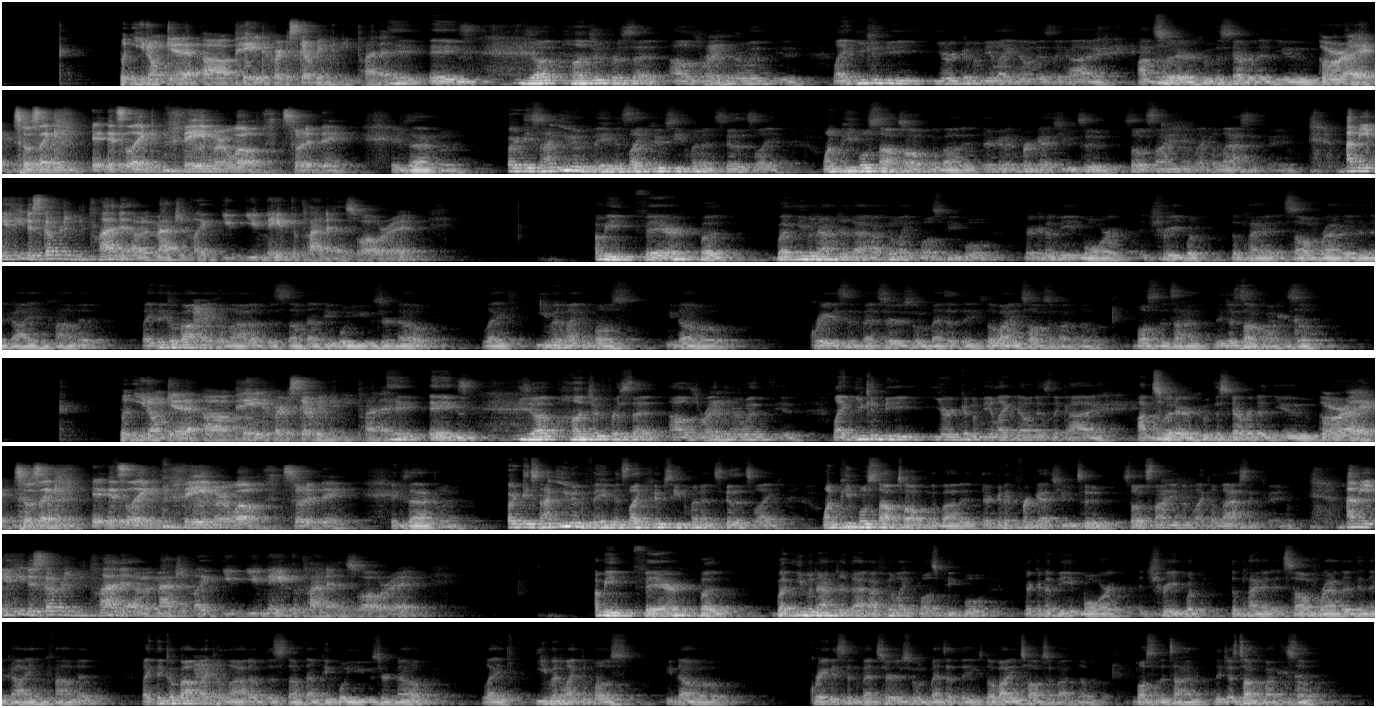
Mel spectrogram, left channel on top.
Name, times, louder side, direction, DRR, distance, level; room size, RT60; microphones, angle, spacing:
voice 1, 1.2-3.9 4.9-5.3 7.0-7.3 10.9-11.1 13.2-17.6 26.8-31.5 43.1-43.3, left 1 dB, 30° left, 1 dB, 1.0 m, -23 dB
voice 2, 3.8-4.7 5.1-7.9 8.3-11.0 11.3-13.2 13.8-14.5 15.3-15.6 17.6-18.3 18.8-21.4 21.9-26.6 26.9-27.2 33.4-34.7 35.2-37.3 37.7-39.4 39.7-42.1 42.6-45.4 46.0-46.2 46.5-47.4 47.8-48.4 49.3-52.1 52.5-54.2, equal, 65° right, 1 dB, 1.2 m, -21 dB
5.2 x 4.7 x 3.9 m, 0.86 s
head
